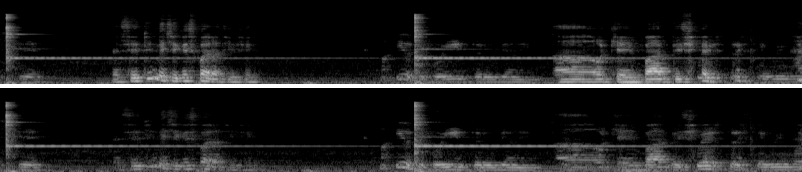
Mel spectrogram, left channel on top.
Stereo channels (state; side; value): quieter; right; 4.3 dB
